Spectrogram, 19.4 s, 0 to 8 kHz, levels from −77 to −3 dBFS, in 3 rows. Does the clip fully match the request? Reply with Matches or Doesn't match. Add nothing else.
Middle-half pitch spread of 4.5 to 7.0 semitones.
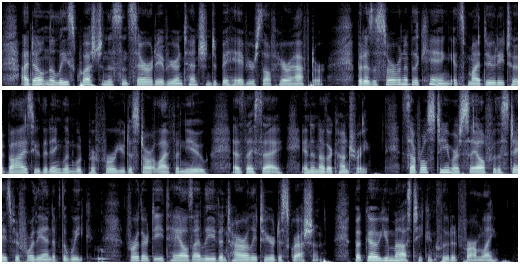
Doesn't match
